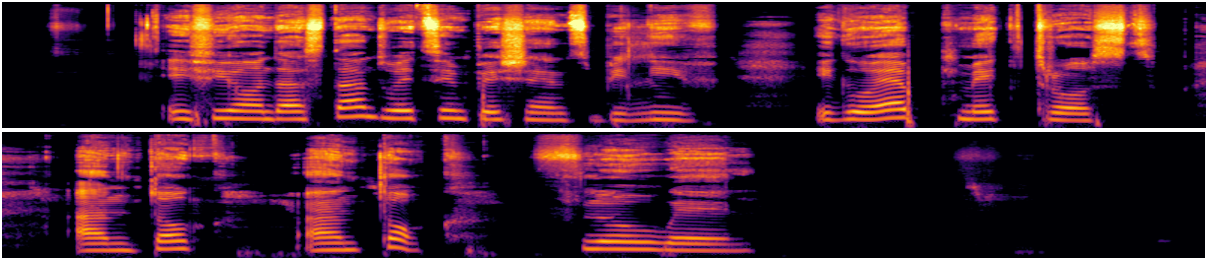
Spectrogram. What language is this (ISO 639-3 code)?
pcm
